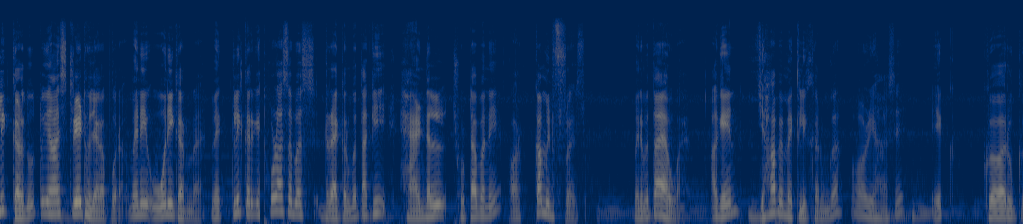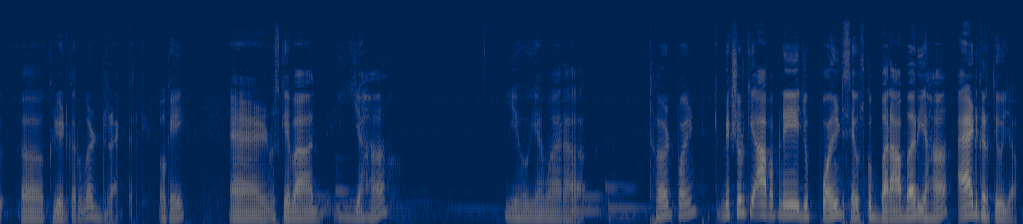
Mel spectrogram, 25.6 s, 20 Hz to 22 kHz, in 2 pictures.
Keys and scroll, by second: 1.3 ctrl+z, 7.4 space, 15.0 space, 18.9 space, 22.2 space, 24.6 space.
